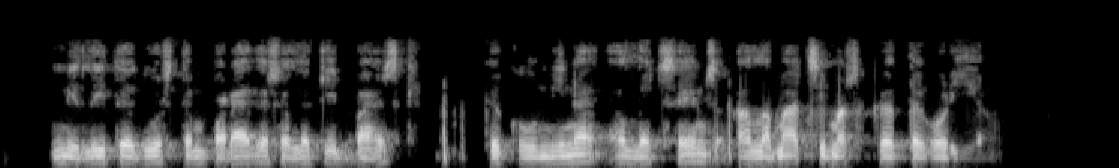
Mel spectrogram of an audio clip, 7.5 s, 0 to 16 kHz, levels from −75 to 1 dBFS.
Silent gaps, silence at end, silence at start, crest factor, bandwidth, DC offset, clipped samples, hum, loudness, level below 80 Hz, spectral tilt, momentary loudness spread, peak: 2.84-2.90 s, 3.14-3.23 s; 0.9 s; 0.35 s; 16 dB; 7.6 kHz; under 0.1%; under 0.1%; none; -18 LUFS; -52 dBFS; -5.5 dB/octave; 10 LU; -2 dBFS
